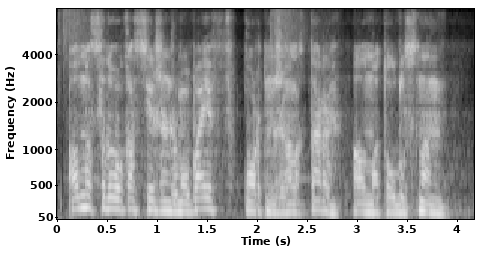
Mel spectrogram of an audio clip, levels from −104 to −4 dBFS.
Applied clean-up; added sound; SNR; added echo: neural separator model SepFormer DNS4.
